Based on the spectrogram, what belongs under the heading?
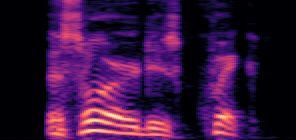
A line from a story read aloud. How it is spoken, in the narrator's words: Tarly snapped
